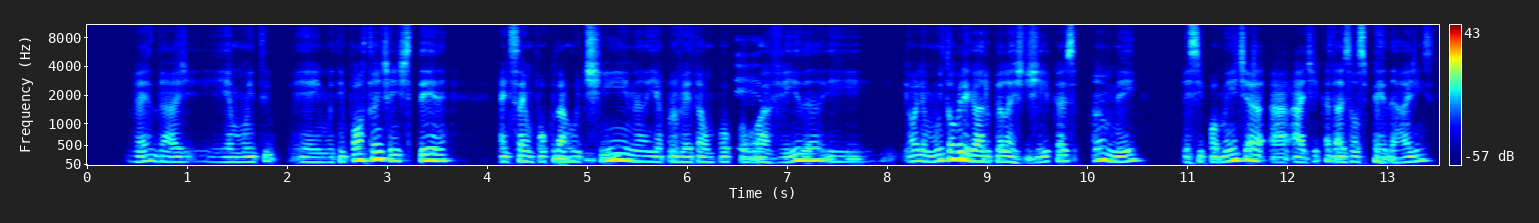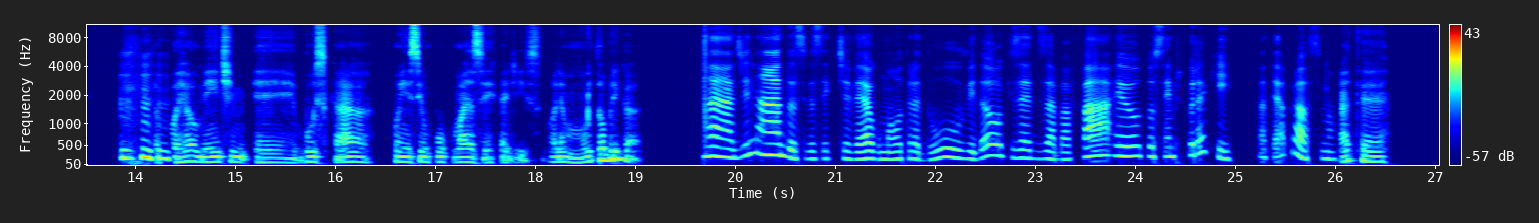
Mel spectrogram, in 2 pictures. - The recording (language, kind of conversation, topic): Portuguese, advice, Como economizar sem perder qualidade de vida e ainda aproveitar pequenas alegrias?
- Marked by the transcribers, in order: laugh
